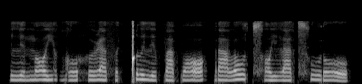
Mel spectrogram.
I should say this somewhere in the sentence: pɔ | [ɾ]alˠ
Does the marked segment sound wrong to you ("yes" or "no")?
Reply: no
